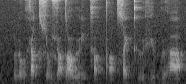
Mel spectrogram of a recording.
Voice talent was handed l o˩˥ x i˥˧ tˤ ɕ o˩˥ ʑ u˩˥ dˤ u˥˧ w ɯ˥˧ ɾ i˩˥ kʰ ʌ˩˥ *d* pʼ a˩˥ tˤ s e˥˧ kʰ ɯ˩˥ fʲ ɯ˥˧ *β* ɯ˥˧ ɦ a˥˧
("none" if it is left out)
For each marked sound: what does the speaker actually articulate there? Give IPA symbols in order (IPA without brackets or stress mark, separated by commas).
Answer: tˤ, b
